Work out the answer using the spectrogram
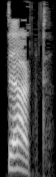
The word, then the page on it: ducked: British English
